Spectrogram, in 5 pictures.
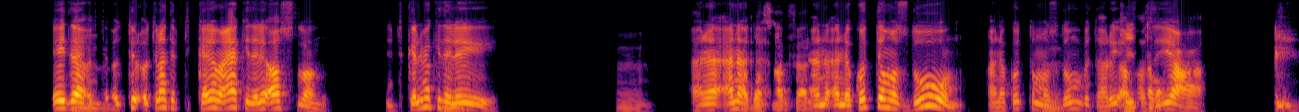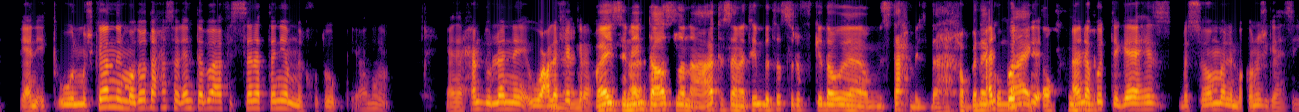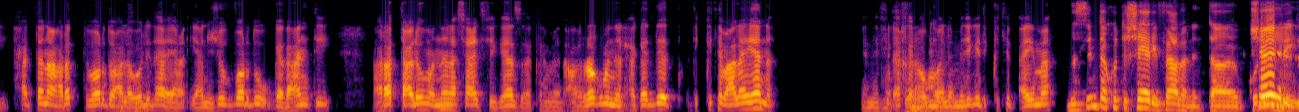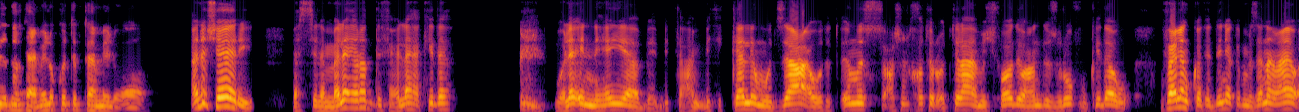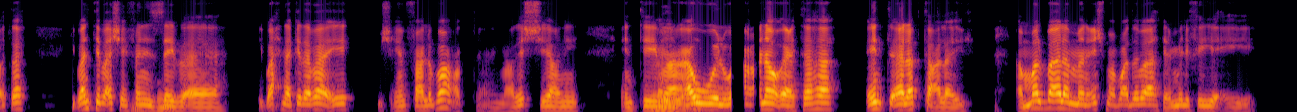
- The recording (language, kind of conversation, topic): Arabic, podcast, إزاي تقدر تبتدي صفحة جديدة بعد تجربة اجتماعية وجعتك؟
- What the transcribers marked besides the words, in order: throat clearing; laughing while speaking: "ده ربنا يكون معاك، طبعًا"; chuckle; throat clearing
